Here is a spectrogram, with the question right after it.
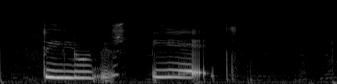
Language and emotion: Russian, sad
